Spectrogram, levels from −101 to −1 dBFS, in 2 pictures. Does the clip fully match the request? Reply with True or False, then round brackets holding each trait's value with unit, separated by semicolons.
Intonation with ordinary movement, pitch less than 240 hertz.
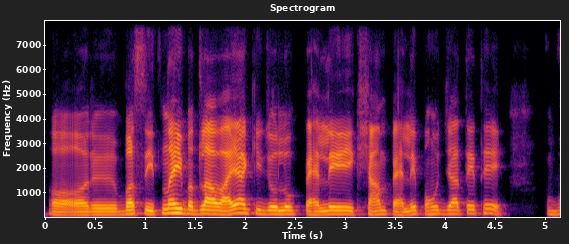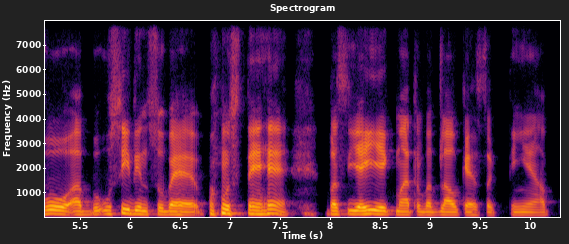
True (3.5 semitones; 140 Hz)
